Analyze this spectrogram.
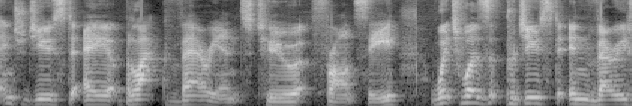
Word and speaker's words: Francie: Barbie's mod earn cousin Francie I feel like I have to say it like Fran fancy not Francie Francie anyway she was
